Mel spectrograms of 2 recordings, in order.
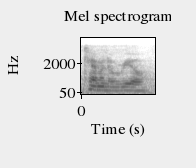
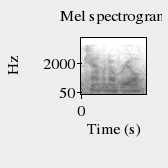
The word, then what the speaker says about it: Camino Real: We said Camino Real down south, but it's Camino Real, isn't it, I think? I don't know. – In Spanish it is, but okay. I think the way Tennessee Williams pronounced it, it was supposed to be Camino Real. – Okay. – Because the people weren't supposed to be able to pronounce it correctly.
